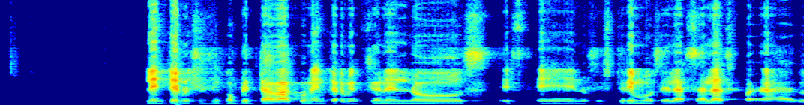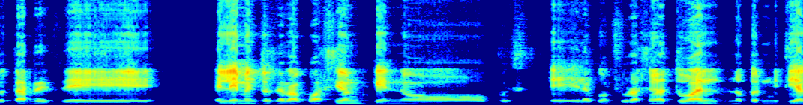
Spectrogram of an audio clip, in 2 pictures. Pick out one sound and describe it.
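A man speaks calmly into a microphone.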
